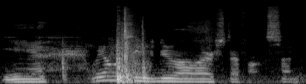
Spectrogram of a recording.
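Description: A man's voice: mid-range voice, normal speed, noisy background. A man, chatting casually as a travel vlogger and reading signs aloud outdoors. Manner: chatty, jokey, reads plaques aloud. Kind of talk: casual tour chat. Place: outdoors in a small town, windy.

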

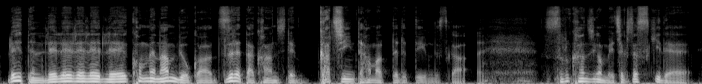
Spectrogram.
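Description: A man's voice: lowish voice, dark tone, no room sound, studio quality. A man in his forties chatting casually in a vlog, talking with enthusiasm and plenty of filler words. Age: 40s. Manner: enthusiastic fan talk with many fillers. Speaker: vlogger. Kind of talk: casual chat.

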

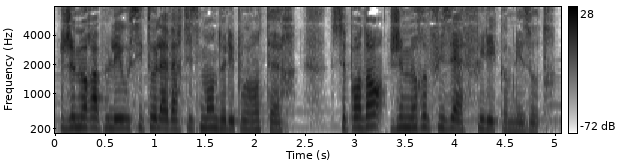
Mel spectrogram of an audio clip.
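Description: A woman narrating a fantasy audiobook at a middle pitch, with even, expressive storytelling. Soft music plays quietly underneath her reading. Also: fast.

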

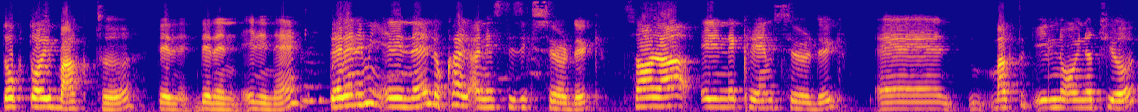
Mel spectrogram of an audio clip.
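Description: Her medium-pitched voice has a fairly bright tone as she, a middle-aged nurse and mother, chats at home to camera. The stories come out emotional and casual, with lots of filler words.

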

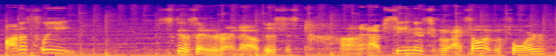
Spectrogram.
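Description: A gaming YouTuber doing excitable, gushing let's-play commentary. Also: mid-range voice, moderate pace, soft background music. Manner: excitable, gushing, laughs a lot.

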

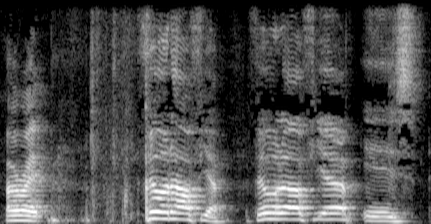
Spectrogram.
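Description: A middle-aged man hosting a homemade sports picks show in a casual, informal chatting style, with pauses between phrases. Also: high-pitched, sharp tone. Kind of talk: casual comedic show chat. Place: living room at home. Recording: roomy home webcam sound.

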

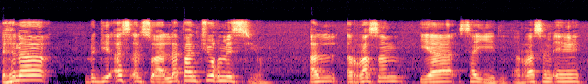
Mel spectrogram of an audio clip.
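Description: A man's voice: on the high side, normal speed, fairly bright tone. A man with a Levantine Arabic accent teaching French in an explanatory lesson, often checking in and repeating key words. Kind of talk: online language lesson.

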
